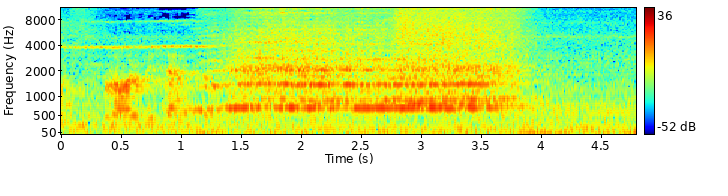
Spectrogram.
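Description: Train brakes squeal with a high, drawn-out whine.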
